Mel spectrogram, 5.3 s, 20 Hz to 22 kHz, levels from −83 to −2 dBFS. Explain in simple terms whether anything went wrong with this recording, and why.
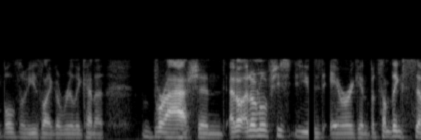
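Packet loss filled with silence, from 3.86 to 3.94 s. The speech suddenly drops out for 80 ms, with hard edges where the sound is cut off and then switched back on. The audio travels in small chunks, and some went missing on the way. The receiver had nothing to play, so it filled the gap with silence. The gap's length fits four chunks of 20 ms each. The narrow telephone sound comes from the call format itself.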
